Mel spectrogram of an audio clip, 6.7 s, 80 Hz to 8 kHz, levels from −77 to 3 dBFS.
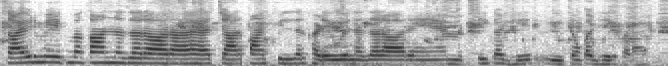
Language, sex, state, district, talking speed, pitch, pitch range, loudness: Hindi, female, Odisha, Malkangiri, 235 wpm, 195 Hz, 185-210 Hz, -17 LUFS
